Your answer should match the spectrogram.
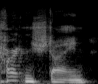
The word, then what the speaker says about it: Hartenstein: now all right cool it's like Frankenstein so it's heartenstein uh and I saw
